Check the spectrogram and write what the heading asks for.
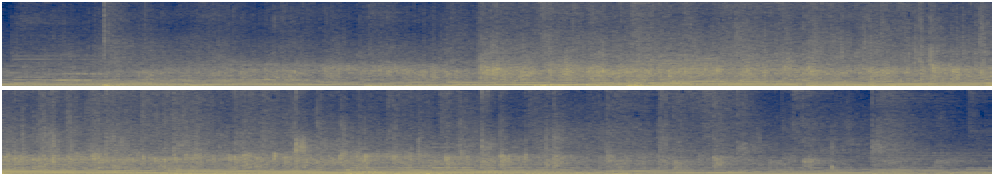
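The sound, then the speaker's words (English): A church audience at Alpine applauds to welcome a guest speaker, a dense wash of clapping that swells after a couple of seconds and holds strong, with low music or sustained tones running underneath throughout. “Will you guys give me a huge Alpine welcome to our guest speaker”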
